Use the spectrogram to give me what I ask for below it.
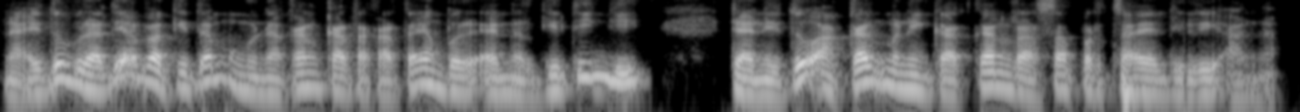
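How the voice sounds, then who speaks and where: A man's voice: medium pitch, sing-song, fast, vocal fry, darkish tone, husky. A middle-aged man as a parenting coach, talking in a chatty way with many fillers and tag questions. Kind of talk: casual talk.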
